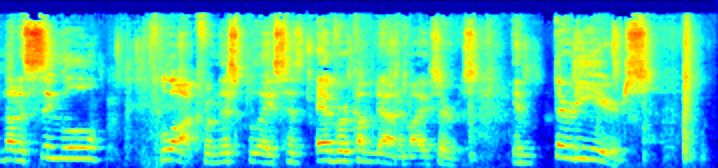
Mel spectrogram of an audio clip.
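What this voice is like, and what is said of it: Attempted Jersey Shore accent, sounds Russian. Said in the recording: “I'm trying not to do a Russian accent. I was actually going for like a douchebag Jersey Shore thing.”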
